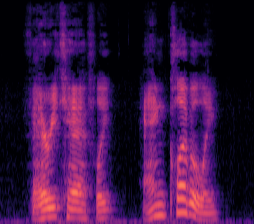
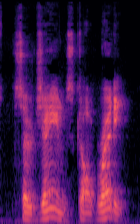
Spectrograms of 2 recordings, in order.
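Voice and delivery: ordinary delivery

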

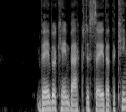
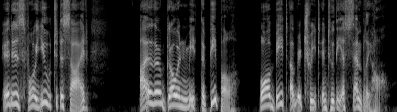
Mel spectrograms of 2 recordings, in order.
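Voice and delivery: higher-pitched, insistent official's voice; urgent official; 7 semitones higher than usual. Acted. Official urging the Queen to decide, higher and insistent. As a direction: press the point in a raised pitch.

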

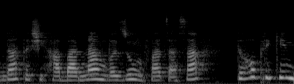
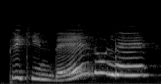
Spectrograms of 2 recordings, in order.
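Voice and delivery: put-on high, drawn-out call of a little girl; teasing shout; 12 semitones higher, 5 dB louder, slower than usual. A narrator's reading. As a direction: call out loudly, stretching the word. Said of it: "strigă ea". (strigăt ascuțit, prelungit)

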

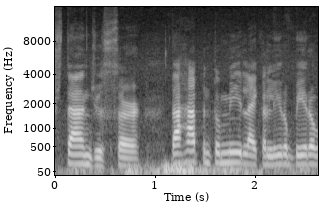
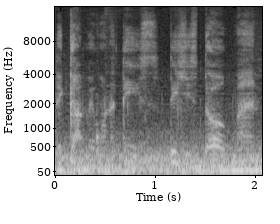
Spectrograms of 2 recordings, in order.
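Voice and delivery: whisper; 5 dB quieter than usual. Acted. Hiding from gang in back seat.

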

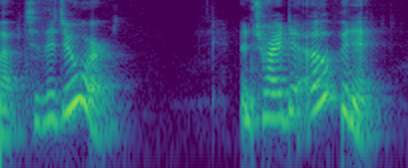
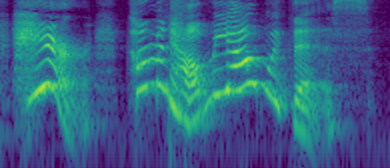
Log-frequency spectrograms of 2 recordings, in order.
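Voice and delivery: high, louder scornful repeat; angry rabbit; 14 semitones higher, 6 dB louder than usual. A narrator's reading. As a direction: throw his words back at him, annoyed. Rabbit orders Pat.

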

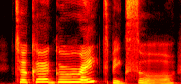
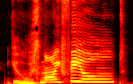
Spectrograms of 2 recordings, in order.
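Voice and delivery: high, slow, loud farmer voice; farmer's offer; 9 semitones higher, 4 dB louder, slower than usual. Acted. Farmer Seed offering his field, high and slow. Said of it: "Farmer Seed said".

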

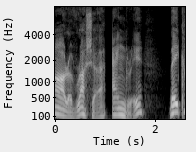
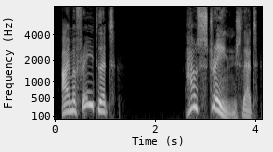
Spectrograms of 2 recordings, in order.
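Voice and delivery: mock polite disdain; 10 semitones higher, slower than usual. Quoting terribly rude phrases.

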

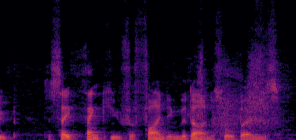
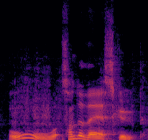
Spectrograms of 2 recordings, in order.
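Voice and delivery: high, loud nosy question; high-pitched inquisitive "oh"; curious; 10 semitones higher, 5 dB louder than usual. A narrator's reading. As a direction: pipe up with eager curiosity. Nosy Spud peeks under tarpaulin.

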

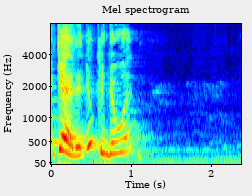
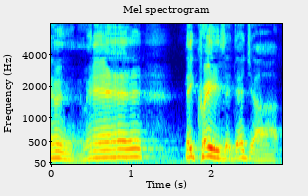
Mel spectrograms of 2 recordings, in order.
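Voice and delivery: low grumbling tired husband; grumpy grumble; 7 semitones lower, slower than usual. Acted. Tired spouse home from work, low grumbling. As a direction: mutter it like a worn-out worker.

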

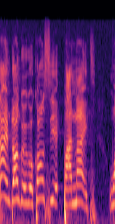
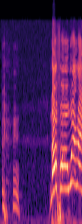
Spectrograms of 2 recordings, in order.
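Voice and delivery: laughing opener; 11 semitones higher, 6 dB louder, much slower than usual. Acted.

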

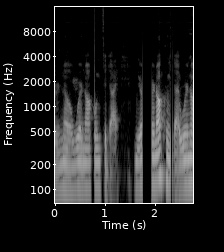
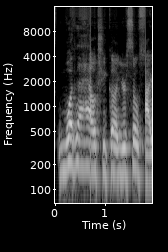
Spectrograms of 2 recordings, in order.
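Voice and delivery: exasperated; 6 semitones higher, 6 dB louder, slower than usual. Real, not acted. Scolding a game character.

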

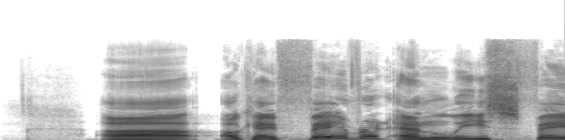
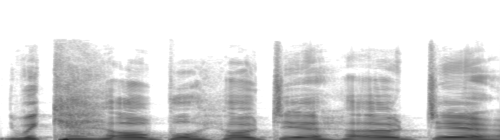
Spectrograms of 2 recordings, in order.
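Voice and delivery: mild fretful mother; 3 semitones higher than usual. Retold or imitated. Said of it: "She's just literally on the couch going".

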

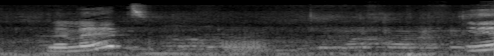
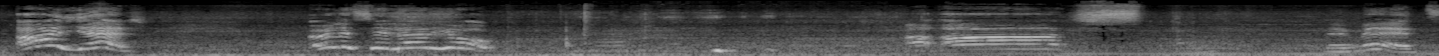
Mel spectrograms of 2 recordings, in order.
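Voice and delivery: raised, higher voice saying no sharply; firm scolding; 4 semitones higher, slower than usual. Real, not acted. Scolding toddler.

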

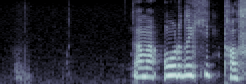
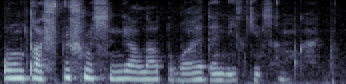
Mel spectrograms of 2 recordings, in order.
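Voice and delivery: whisper; 6 semitones lower, 11 dB quieter, faster than usual. Real, not acted. Whispered aside during tense jump.

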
